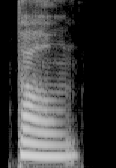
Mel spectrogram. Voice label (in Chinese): "当", Chinese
